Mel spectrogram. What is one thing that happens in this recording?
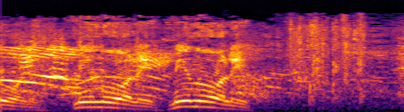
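A group of men cheer loudly together.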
